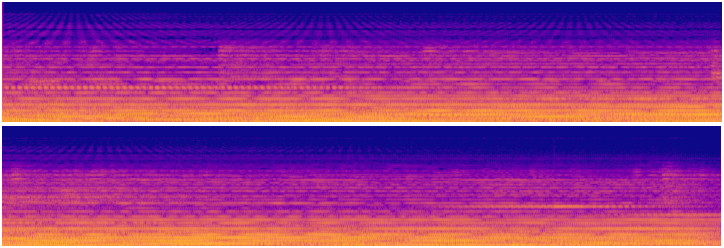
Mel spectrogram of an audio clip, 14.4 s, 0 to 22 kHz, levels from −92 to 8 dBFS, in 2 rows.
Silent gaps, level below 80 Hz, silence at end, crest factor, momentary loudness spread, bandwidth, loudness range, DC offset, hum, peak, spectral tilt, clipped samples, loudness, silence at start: none; -20 dBFS; 0 s; 12 dB; 4 LU; 5.8 kHz; 3 LU; under 0.1%; none; 0 dBFS; -10 dB/octave; under 0.1%; -14 LUFS; 0 s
